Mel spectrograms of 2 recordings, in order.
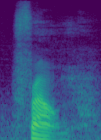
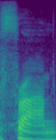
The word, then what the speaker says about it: Fromme: lot about lynette squeaky from or from depending on how you say it some people even say frommy no matter how you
